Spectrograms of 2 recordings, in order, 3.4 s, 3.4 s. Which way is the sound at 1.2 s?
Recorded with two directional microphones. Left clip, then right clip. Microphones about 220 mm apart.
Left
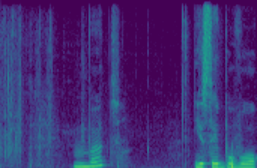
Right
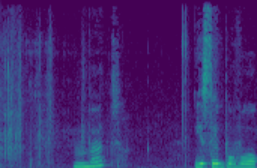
40° left (ahead or behind).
